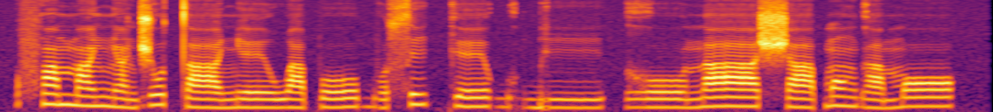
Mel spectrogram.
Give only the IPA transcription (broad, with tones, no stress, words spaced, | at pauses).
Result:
fã˦mã˧ɲã˨d͡ʒo˦ taː˨ɲeː˨wa˨ poː˨˦bo˨ si˦ keː˧ ɡʷa˦ɡ͡biː˧ | ɣoː˨naː˧ ʃa˨ɓɔ̃˧ ɡa˨mɔ˦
